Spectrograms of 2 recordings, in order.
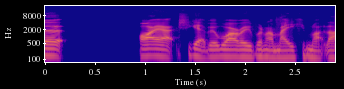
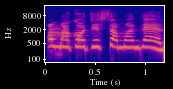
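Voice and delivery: imitating Liam's panic; 14 semitones higher, 5 dB louder than usual. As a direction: ham up a jumpy passenger, pitched high. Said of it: "He's like".

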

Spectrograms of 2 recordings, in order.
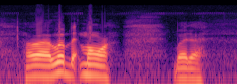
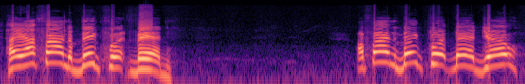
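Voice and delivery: calling out; 8 semitones higher, 5 dB louder than usual. Real, not acted. Calling to Joe in woods.

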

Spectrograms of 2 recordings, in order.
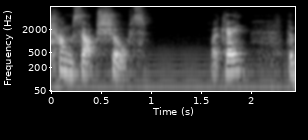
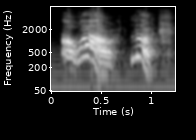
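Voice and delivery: high, loud burst of mock amazement; excited gasp; 13 semitones higher, 6 dB louder than usual. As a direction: play up sudden surprise at spotting him. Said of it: "was like".

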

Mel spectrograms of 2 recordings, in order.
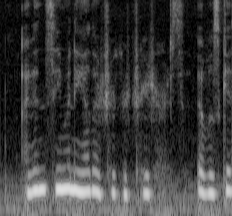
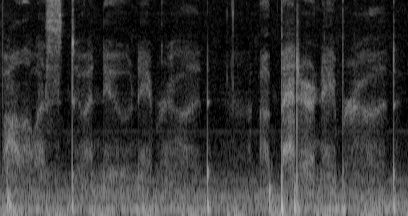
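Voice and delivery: hissing whisper; 17 dB quieter than usual. A narrator's reading. Pumpkinhead ordering the kids to follow, hissing in a whisper. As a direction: whisper it as an eerie summons. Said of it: "one of the Pumpkinheads hissed".

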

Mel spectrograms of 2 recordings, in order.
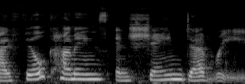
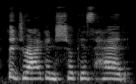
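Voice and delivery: plain reading voice

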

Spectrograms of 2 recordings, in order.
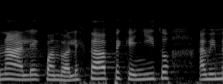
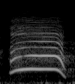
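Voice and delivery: very high scream; retold shriek of horror; grito de susto. Retells reaction to seeing blood. (chillido agudo de susto)

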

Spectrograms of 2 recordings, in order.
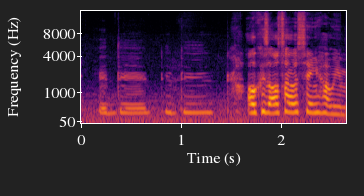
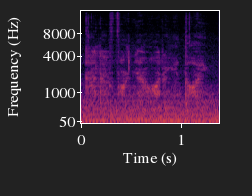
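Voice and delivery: hushed whisper; 24 dB quieter than usual. Real, not acted. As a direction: whisper it to yourself. Whispered aside.

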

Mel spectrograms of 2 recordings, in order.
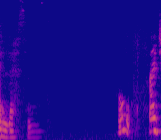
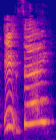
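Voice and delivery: high, loud panicked cry; the bees cry out in terror; frightened cry; 12 semitones higher, 8 dB louder, much slower than usual. Acted. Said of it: "they cried".

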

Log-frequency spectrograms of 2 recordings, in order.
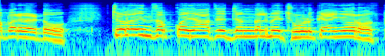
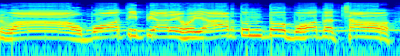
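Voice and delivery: ordinary talk, nothing marked

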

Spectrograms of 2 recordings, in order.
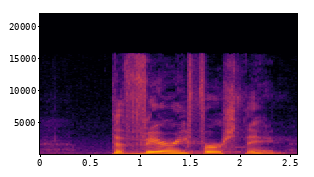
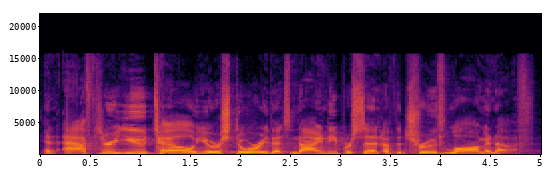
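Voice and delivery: usual speaking voice

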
